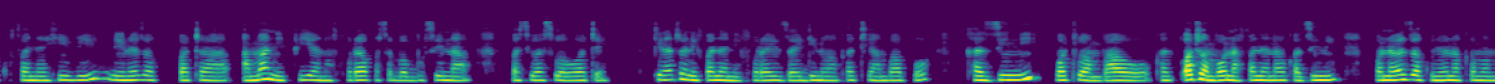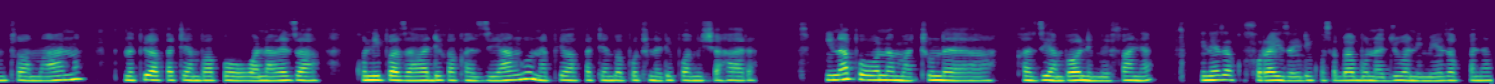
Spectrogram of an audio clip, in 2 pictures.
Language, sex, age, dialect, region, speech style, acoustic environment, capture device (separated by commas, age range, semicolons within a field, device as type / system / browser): Swahili, male, 18-24, Kenya - Nairobi Sheng-influenced, Kenya, relaxed, silence, desktop / Windows / Chrome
